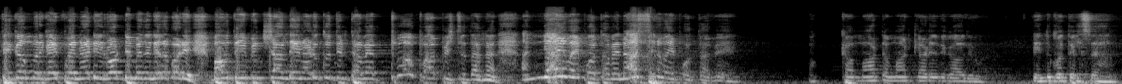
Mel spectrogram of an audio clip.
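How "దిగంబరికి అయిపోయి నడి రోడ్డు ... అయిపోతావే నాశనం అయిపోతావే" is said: put-on high-pitched furious cursing old woman; grandmother's cursing tirade. Preacher acts his grandmother cursing his mother in the street, high furious tirade. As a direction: fling curses like a wronged mother-in-law.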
